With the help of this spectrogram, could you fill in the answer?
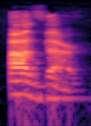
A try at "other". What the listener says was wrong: You can extend it a little more. Other. So that's one of the differences is the blown and the buzz TH.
